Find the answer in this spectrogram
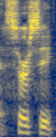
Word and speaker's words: Cersei: how do you say it Cersei assessing yeah Cersei I'm gonna just be thinking of Lina Henley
